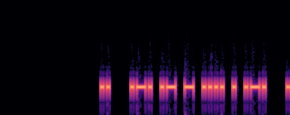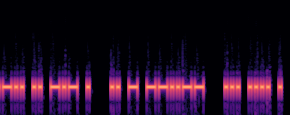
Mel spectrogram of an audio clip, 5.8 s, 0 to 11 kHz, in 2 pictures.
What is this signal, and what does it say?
Morse code, heard as a keyed tone, about 40 wpm, 700 Hz. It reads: I RATHER LIKE IT, SHE
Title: Sentences from Top 1000 Words - Review Part 4 - 40wpm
